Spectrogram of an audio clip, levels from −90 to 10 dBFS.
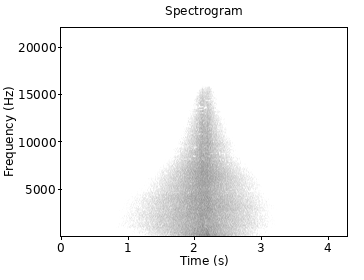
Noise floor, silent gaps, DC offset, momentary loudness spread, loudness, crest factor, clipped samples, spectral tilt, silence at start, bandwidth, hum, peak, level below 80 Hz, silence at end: under -90 dBFS; none; under 0.1%; 23 LU; -43 LUFS; 24 dB; under 0.1%; -1.5 dB/octave; 1.25 s; 15.5 kHz; none; -26 dBFS; -80 dBFS; 1.35 s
